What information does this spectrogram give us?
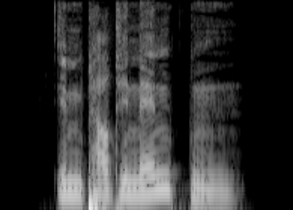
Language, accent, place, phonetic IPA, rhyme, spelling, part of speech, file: German, Germany, Berlin, [ɪmpɛʁtiˈnɛntn̩], -ɛntn̩, impertinenten, adjective, De-impertinenten.ogg
- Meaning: inflection of impertinent: 1. strong genitive masculine/neuter singular 2. weak/mixed genitive/dative all-gender singular 3. strong/weak/mixed accusative masculine singular 4. strong dative plural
